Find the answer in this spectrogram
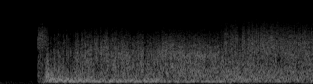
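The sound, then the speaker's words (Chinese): Bombs and cannon fire roar up abruptly during a warship attack on a submarine at sea, then hold as a loud, dense, continuous rumble with no clearly separate blasts. “在第二天早上五点钟的时候，炸弹的炮响越来越强烈。”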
